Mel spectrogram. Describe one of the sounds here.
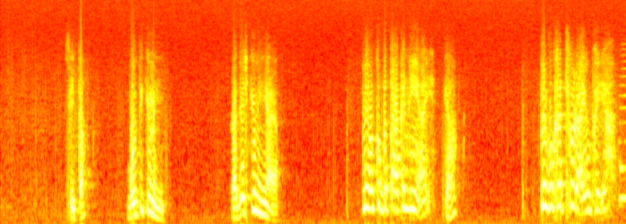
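A man speaks tensely.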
